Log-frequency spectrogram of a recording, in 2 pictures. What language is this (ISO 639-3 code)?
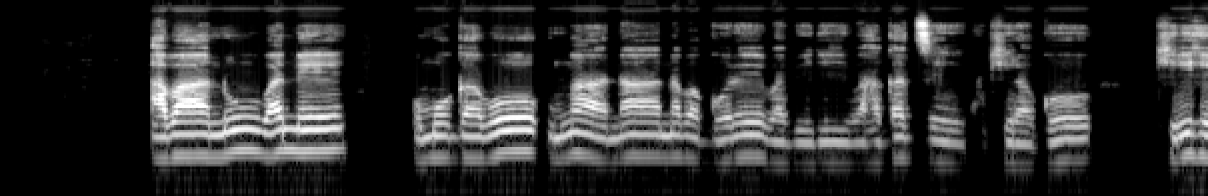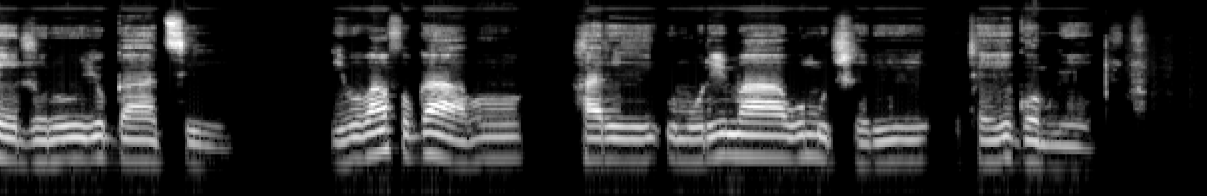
run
